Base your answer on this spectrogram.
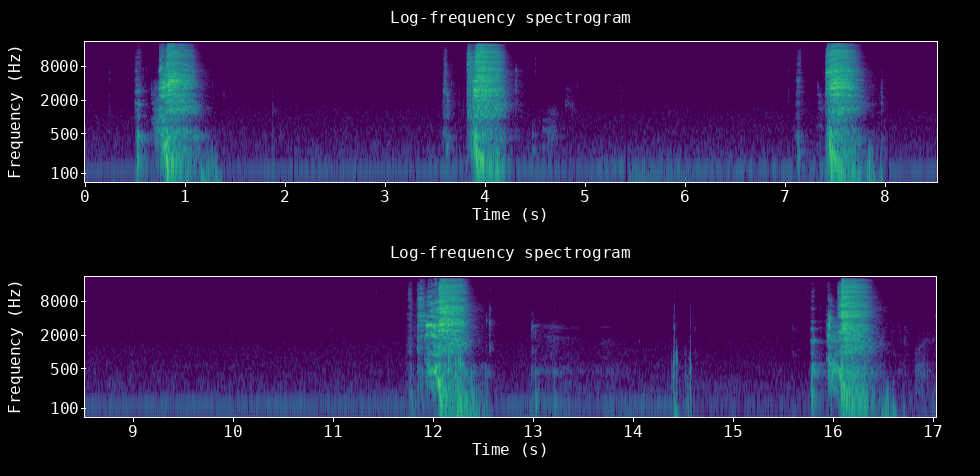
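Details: Five explosive, wet male sneezes, each with a brief intake before the burst, spaced a few seconds apart in a quiet room, from a compilation of his own sneezes (some induced).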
